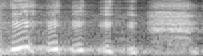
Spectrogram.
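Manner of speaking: high ghostly giggle; high-pitched spooky cackle; kuntilanak laugh. Pretend. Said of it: "Jatuhnya kayak kuntilanak gitu".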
